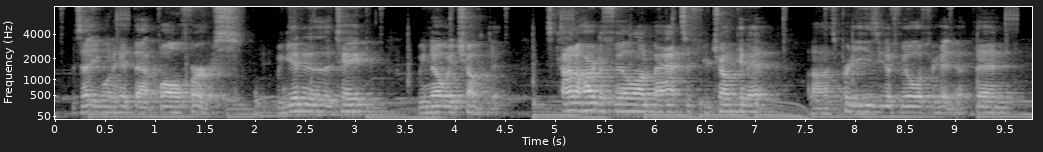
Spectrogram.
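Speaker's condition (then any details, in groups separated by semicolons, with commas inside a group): No condition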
